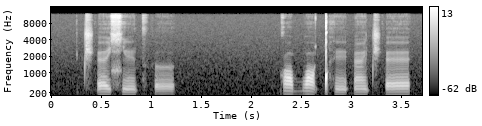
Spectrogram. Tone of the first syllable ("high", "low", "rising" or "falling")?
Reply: high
